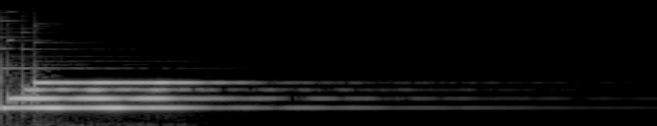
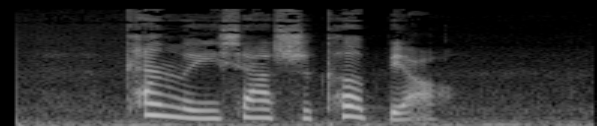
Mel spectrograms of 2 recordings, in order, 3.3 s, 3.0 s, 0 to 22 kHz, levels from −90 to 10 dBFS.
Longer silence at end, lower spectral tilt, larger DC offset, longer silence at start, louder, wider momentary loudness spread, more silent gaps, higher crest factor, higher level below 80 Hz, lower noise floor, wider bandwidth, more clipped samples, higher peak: first, 2.05 s vs 0 s; second, -0.5 dB/octave vs -3.5 dB/octave; neither; about the same, 0 s vs 0.1 s; about the same, -23 LUFS vs -23 LUFS; first, 21 LU vs 14 LU; neither; about the same, 16 dB vs 20 dB; second, -78 dBFS vs -44 dBFS; first, -78 dBFS vs -43 dBFS; second, 11.5 kHz vs 16.5 kHz; neither; second, -12 dBFS vs -6 dBFS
